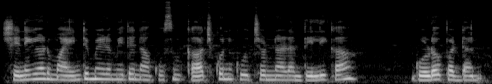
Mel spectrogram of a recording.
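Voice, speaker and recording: A woman's voice: medium pitch, flat delivery, brisk, warm tone, breathy edge, natural voice. Woman reading as a tearful young bride. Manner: sobbing, pleading.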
